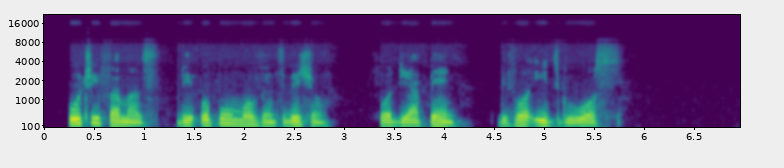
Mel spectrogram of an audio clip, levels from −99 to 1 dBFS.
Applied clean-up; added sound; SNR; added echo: none; none; none; none.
